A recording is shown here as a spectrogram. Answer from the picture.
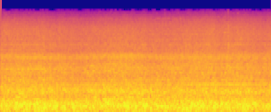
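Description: Steady low rumble of fire trucks' diesel engines running at the scene.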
